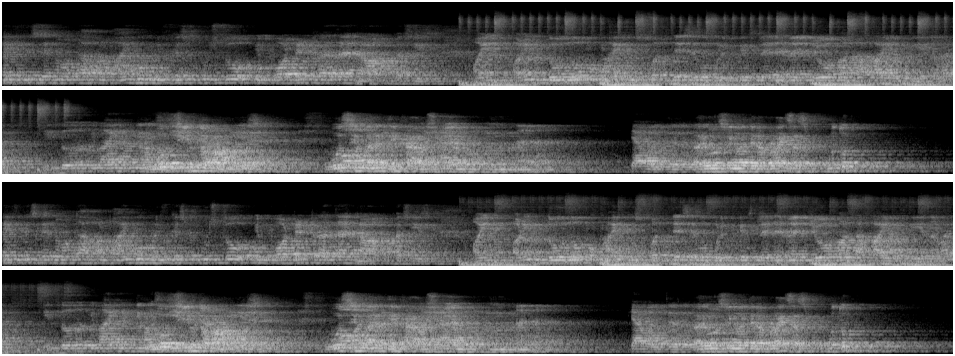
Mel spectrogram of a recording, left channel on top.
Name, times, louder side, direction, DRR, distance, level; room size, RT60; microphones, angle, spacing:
voice 1, 0.0-12.1 12.4-12.6 12.9-14.3 14.6-14.9 15.8-16.5, equal, 55° right, -5 dB, 2.7 m, -23 dB
sound 1, 4.6-10.2, left 1 dB, 35° left, 1.8 m, -25 dB
voice 2, 10.9-12.1 12.7-14.8 16.4-17.9, left 1 dB, 5° right, -4 dB, 2.4 m, -17 dB
19.0 x 11.0 x 5.3 m, 2.5 s
head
